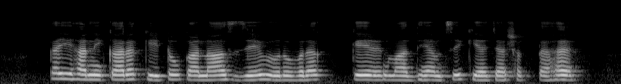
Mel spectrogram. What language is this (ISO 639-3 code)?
hin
